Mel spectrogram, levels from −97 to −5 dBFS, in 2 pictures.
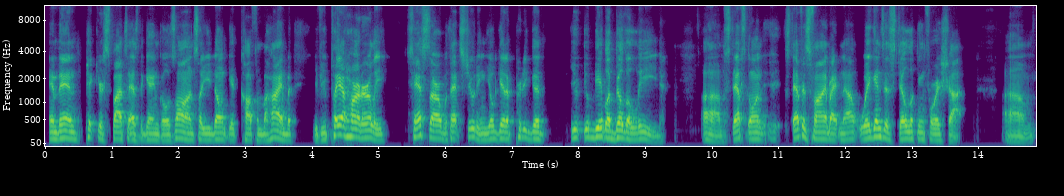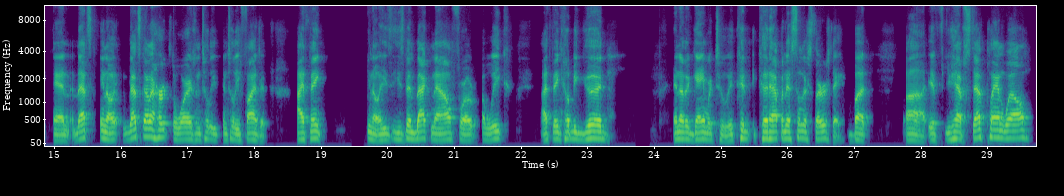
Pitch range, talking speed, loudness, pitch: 105-125 Hz, 225 wpm, -26 LUFS, 115 Hz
